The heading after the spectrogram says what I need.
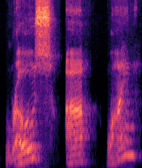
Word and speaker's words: Rosaline: I'm going to click annotate and I can write should be rose uh line and click annotate.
